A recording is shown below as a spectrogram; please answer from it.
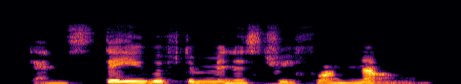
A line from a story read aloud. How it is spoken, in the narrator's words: Draco whispered to him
